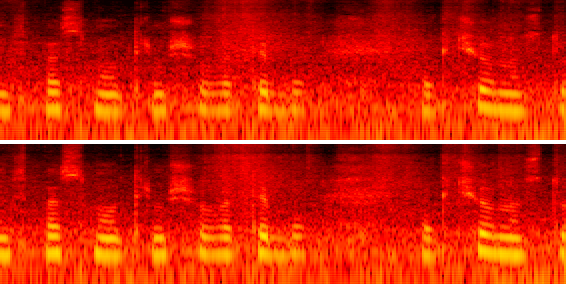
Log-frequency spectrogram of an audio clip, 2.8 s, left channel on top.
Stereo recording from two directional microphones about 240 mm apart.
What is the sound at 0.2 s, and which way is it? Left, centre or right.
Speech, centre.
